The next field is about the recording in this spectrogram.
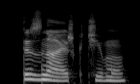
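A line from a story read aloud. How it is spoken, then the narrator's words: Meaningful snort, falsely smiling. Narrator (Russian): Ди многозначительно хмыкнула, фальшиво улыбаясь, проговорила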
